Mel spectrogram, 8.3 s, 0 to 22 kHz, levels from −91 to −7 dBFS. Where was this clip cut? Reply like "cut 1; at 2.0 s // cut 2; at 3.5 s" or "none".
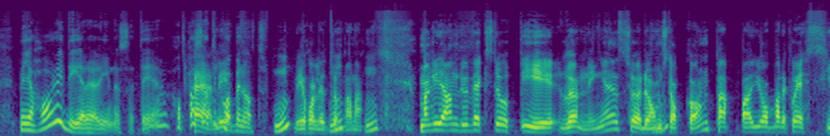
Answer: none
